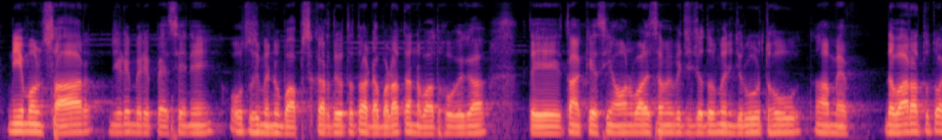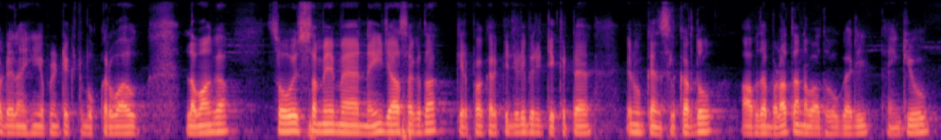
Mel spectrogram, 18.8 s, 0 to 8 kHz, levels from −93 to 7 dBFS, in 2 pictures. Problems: none marked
